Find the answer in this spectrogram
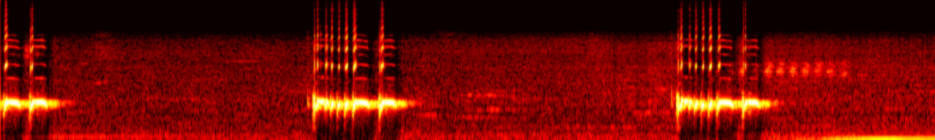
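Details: Local zebra dove singing in the manggung style: three rolling coo phrases about three seconds apart, each a quick trilled burst of clear pulsing notes ending in a drawn-out tone, over a quiet low hum.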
